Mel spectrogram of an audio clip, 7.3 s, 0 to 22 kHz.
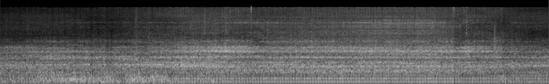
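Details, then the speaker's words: Toyota MR2 SW20 at idle: steady rough, gritty grinding, loudest near the vent and getting louder, newly noticed; owner suspects an idler pulley bearing or AC compressor, alternator already replaced; source unconfirmed. "Kind of hear like that, I don't know, grinding sound. It's really bad over near the vent. Pretty sure you hear it getting louder."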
